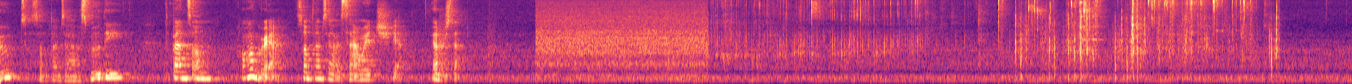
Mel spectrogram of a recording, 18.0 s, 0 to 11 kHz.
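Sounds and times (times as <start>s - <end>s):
water pouring into a teacup: 9.4s - 12.5s
seeds rattling onto a plate: 9.5s - 17.1s.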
